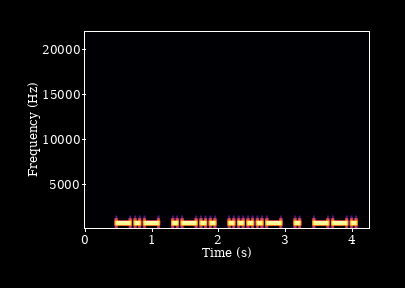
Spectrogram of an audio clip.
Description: Morse code, heard as a keyed tone, about 17 wpm, 700 Hz. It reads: KL4EG
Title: USA Call Signs - 5 Characters - Repeated 2x - 17wpm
